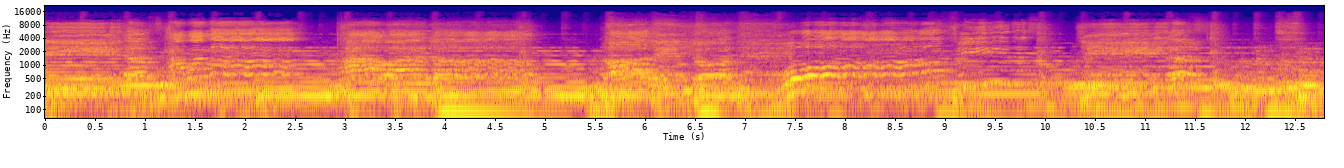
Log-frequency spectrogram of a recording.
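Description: Male gospel vocal group singing in harmony, a lead voice with wavering held notes over the others and a steady low bass line underneath.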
